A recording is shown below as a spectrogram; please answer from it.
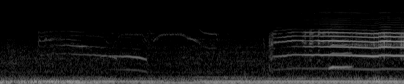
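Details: Young stray tortoiseshell kitten calling out for food to the person who feeds it, with two drawn-out meows, the second louder and longer with a rising tail, set against a constant low outdoor rumble.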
